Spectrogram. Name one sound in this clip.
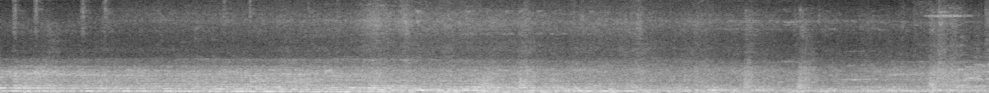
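A subway train pulls into the station with a loud roar, its whining motor falling in pitch as it slows.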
